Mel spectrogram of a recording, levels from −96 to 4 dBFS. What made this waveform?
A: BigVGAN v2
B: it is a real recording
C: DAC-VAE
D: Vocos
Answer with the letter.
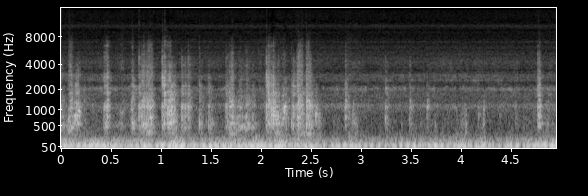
D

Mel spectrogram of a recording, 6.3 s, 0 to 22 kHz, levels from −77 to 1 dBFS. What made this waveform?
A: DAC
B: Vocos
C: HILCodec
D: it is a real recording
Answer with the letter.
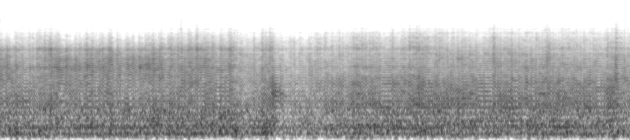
B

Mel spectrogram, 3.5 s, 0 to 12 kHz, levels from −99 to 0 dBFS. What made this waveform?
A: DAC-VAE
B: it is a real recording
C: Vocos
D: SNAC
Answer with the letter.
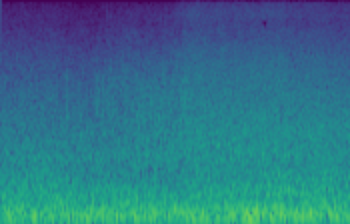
B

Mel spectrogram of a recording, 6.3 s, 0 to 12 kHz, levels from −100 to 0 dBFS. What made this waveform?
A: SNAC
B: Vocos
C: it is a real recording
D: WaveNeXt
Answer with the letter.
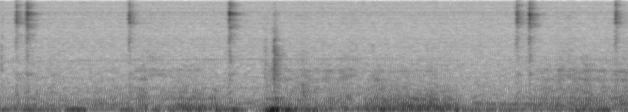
B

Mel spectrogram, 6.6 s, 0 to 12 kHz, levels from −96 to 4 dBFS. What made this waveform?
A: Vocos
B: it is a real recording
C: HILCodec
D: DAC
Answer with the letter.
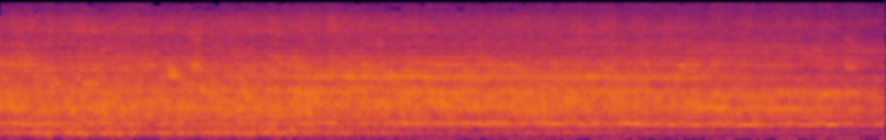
A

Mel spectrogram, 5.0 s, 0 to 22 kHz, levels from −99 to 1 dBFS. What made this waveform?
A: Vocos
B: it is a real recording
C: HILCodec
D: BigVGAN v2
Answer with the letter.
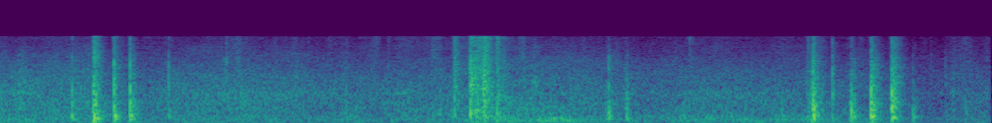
A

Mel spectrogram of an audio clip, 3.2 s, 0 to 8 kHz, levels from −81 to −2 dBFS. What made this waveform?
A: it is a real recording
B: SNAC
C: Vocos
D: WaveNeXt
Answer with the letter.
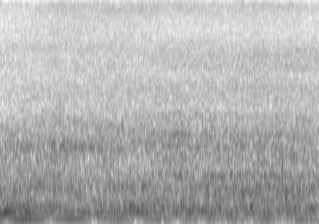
C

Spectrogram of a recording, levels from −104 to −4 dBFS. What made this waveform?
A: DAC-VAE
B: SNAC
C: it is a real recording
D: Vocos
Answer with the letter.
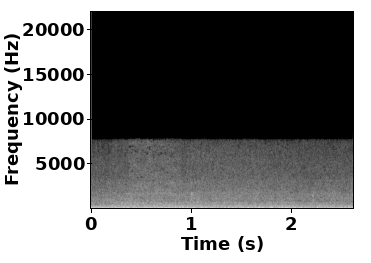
C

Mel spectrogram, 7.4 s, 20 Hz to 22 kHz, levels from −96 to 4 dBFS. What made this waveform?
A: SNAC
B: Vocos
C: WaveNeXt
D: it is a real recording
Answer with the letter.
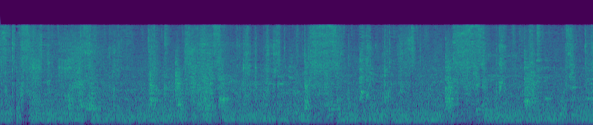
B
